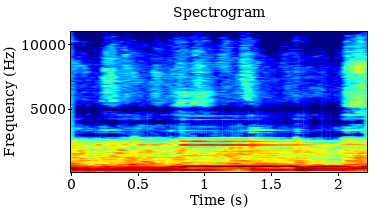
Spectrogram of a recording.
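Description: Acoustic guitar being strummed in a slow live song, its chords ringing and changing a few times.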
